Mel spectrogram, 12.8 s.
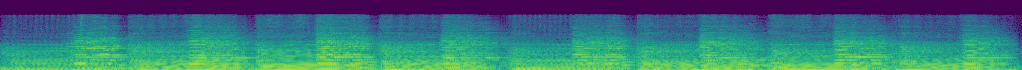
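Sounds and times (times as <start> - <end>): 
cinematic orchestral bass and cello: 0.0 - 12.7.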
